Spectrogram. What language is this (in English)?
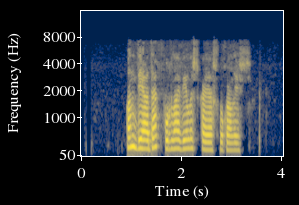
Mari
